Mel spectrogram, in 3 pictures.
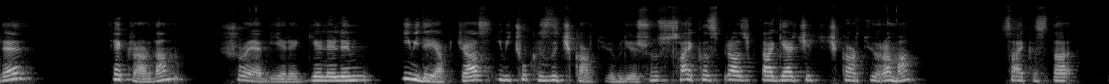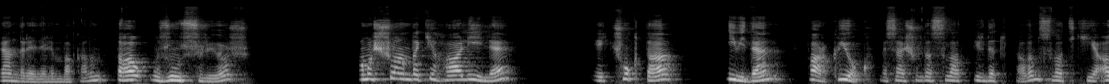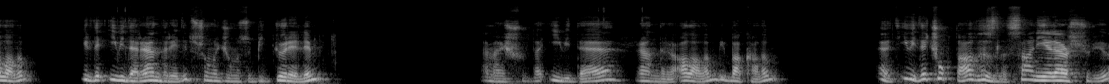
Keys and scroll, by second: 25.2 ctrl+s.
